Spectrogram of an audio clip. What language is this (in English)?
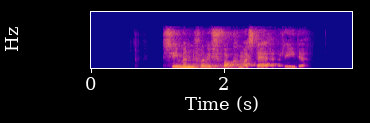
Western Frisian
